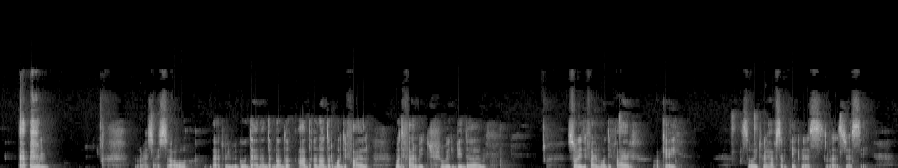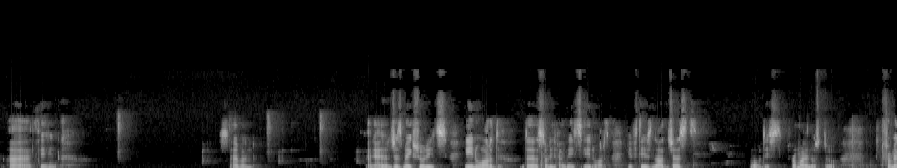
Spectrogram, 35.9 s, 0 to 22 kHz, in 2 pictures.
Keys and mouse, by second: 2.2 middle click, 6.0-13.9 drag, 22.5 KP_7.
